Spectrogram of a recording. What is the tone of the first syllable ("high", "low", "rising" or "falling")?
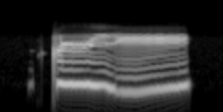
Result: high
